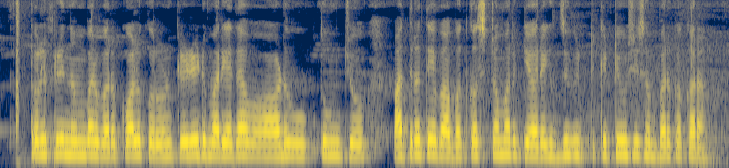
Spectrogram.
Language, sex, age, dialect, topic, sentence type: Marathi, female, 18-24, Southern Konkan, banking, statement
